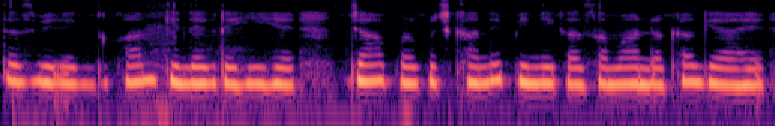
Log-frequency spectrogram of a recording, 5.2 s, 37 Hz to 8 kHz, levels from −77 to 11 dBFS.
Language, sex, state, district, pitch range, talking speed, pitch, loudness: Hindi, female, Arunachal Pradesh, Lower Dibang Valley, 225-245 Hz, 195 wpm, 230 Hz, -15 LUFS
